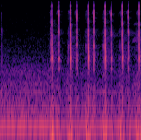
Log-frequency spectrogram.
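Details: Stock, unlubed mechanical keyboard switch before a laser-printer fuser grease lube test: rapid paired keystroke clacks, each press and return with a dry, scratchy edge; scratchy unlubricated keyboard switch.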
